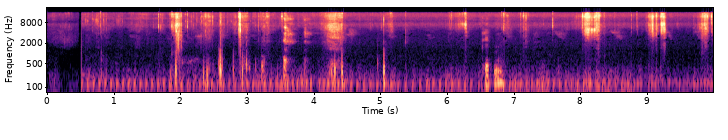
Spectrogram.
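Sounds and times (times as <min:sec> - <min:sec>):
onion skin crackling and scraping: 0:00.1 - 0:10.0.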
